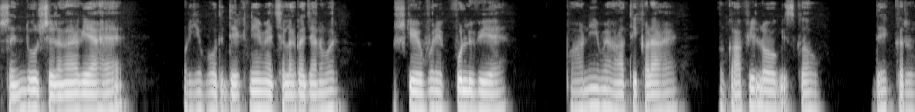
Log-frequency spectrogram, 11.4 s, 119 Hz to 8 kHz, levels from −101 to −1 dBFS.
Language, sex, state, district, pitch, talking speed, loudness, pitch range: Hindi, male, Jharkhand, Jamtara, 125 Hz, 160 wpm, -18 LUFS, 120-130 Hz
